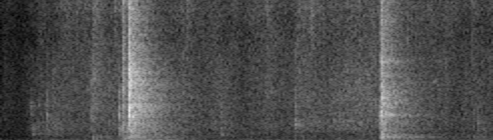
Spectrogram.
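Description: A front door opening: a sharp latch clunk, then a second, softer knock about two seconds later, over a quiet, steady background with no talking.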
